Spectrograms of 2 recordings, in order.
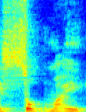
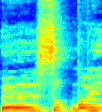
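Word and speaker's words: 粟米: You say sok mai. Oh, how do you say corn in Cantonese? Sok mai. I get it. You know how to say corn in Cantonese. Stop. Sok mai is how you say corn in Cantonese, but for specifically like more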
